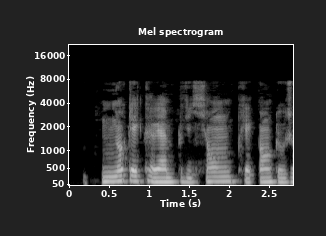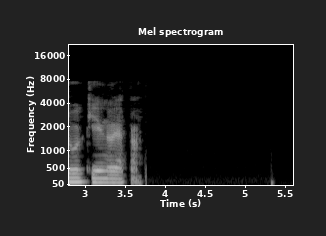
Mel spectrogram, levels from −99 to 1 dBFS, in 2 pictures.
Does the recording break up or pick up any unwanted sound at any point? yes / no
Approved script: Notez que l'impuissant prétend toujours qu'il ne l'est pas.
no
